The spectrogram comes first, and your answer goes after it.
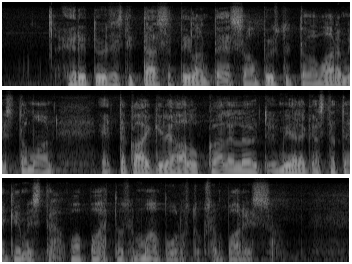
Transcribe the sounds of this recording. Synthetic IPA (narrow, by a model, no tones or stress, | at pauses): eɾit̪yisest̪it̪tæsːæt̪ilɑnt̪eːsːɑompyst̪yt̪ːæʋæʋɑrmist̪ɑmɑːnet̪ːækɑikilːehɑlukːɑilːelløyt̪yːmielekæst̪æt̪ekemist̪æʋɑpˑɑˑeht̪oˑisemmɑːmpuolust̪u̥ksempɑrisːɑ̥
